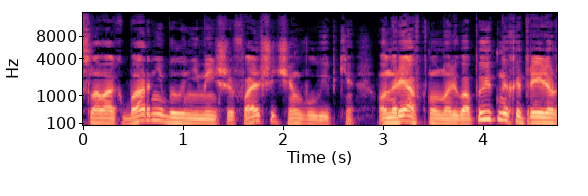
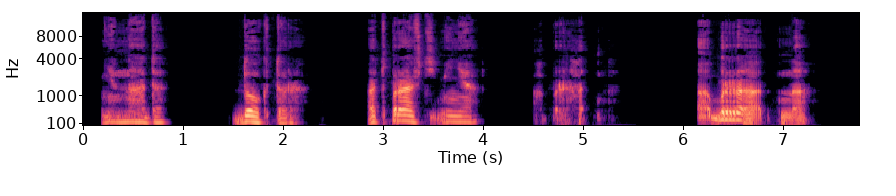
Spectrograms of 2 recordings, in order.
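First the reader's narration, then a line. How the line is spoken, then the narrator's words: Moaning. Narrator (Russian): застонал Раф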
